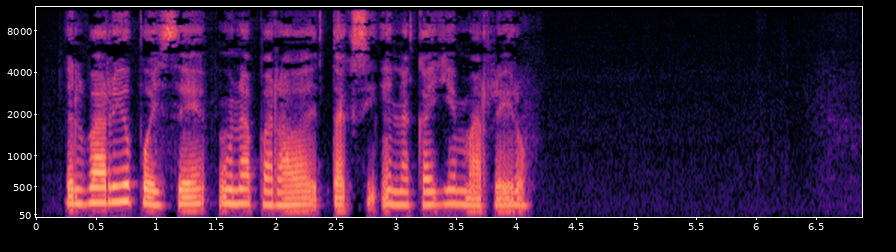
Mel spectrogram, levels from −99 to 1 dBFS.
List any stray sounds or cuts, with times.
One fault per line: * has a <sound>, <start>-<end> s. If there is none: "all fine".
all fine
